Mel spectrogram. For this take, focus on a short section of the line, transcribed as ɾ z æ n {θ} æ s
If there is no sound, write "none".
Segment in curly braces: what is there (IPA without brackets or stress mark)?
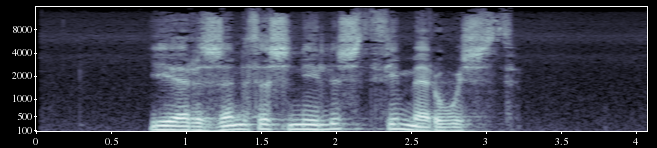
θ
